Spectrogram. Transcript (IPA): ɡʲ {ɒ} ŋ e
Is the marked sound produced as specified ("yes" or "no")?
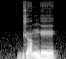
yes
